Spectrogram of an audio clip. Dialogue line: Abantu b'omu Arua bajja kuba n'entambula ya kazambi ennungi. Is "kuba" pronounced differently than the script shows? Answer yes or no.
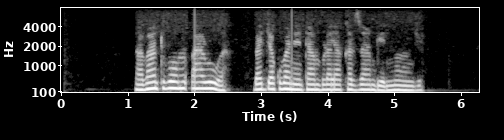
no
